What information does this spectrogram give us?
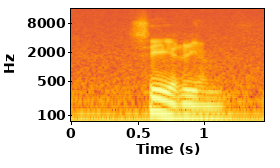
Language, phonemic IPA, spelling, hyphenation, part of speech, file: Dutch, /ˈseː.riˌʏm/, cerium, ce‧ri‧um, noun, Nl-cerium.ogg
- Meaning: cerium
